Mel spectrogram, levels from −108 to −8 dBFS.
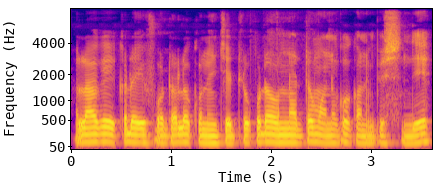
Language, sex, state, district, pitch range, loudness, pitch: Telugu, male, Andhra Pradesh, Sri Satya Sai, 110-120 Hz, -16 LUFS, 115 Hz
